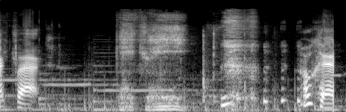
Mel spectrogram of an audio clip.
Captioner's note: monster voice; giggles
